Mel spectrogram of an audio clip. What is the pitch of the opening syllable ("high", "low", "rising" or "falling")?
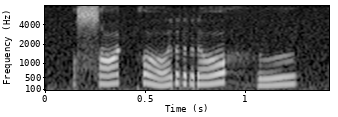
rising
